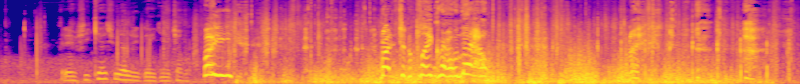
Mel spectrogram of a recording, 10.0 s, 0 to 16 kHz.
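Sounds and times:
running footfalls on pavement: 0.2 - 10.0.

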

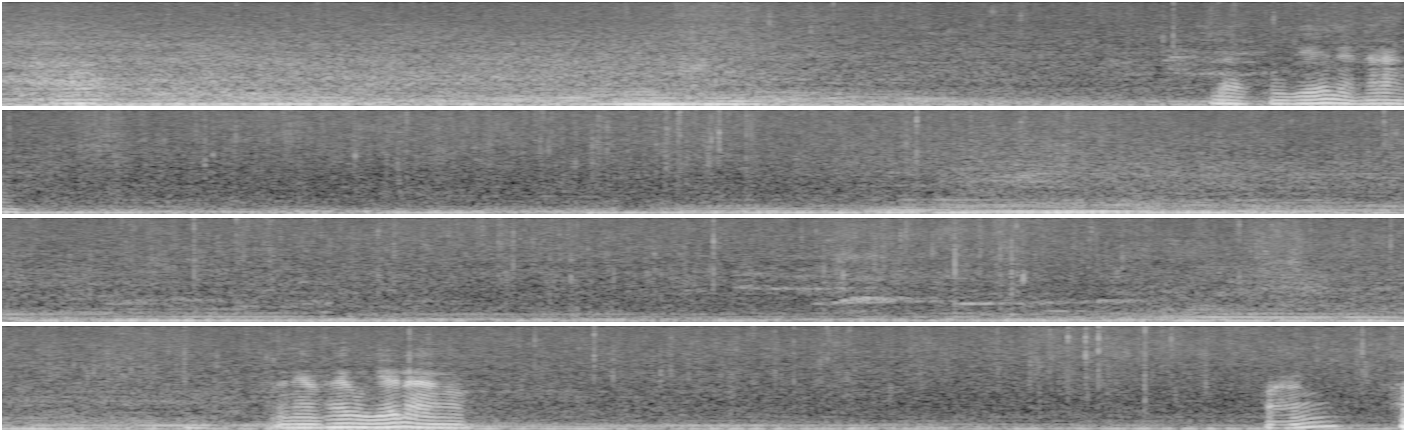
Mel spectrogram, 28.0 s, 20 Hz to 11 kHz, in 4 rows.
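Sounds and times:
crickets pattering and rustling: 1.0 - 28.0.

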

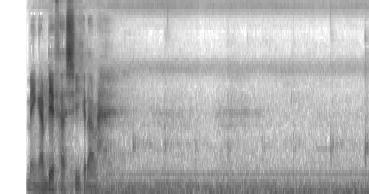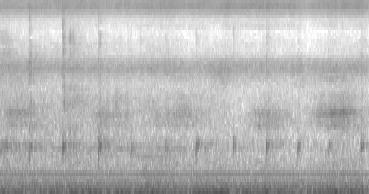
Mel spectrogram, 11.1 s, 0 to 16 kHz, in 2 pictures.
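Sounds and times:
low room hum: 0.4 - 11.0.

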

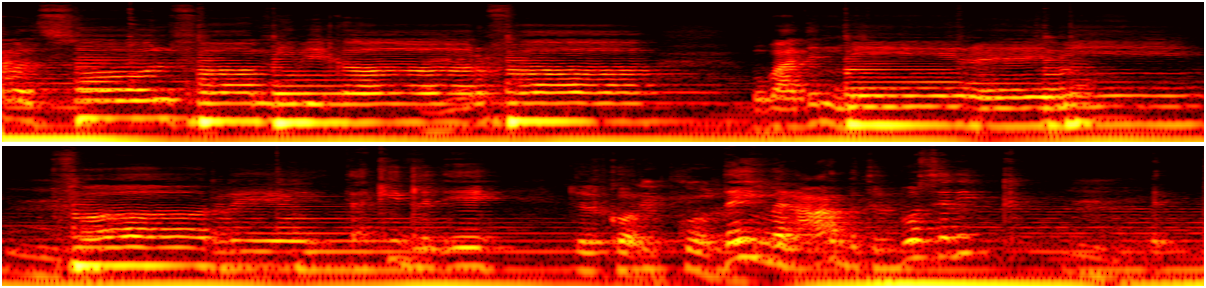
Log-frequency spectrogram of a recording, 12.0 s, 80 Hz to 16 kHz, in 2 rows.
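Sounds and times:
man singing long held notes: 0.0 - 8.6
keyboard low bass: 0.0 - 12.0.

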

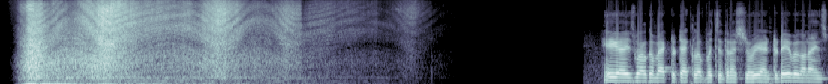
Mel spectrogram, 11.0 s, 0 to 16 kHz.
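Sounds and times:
whooshing sound effects: 0.2 - 5.8.

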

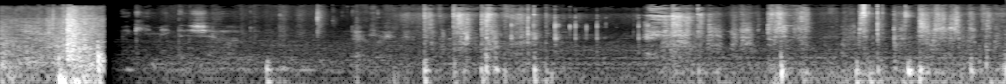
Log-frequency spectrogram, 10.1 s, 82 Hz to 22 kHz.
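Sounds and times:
faint whispering: 1.2 - 2.6, 3.4 - 4.2.

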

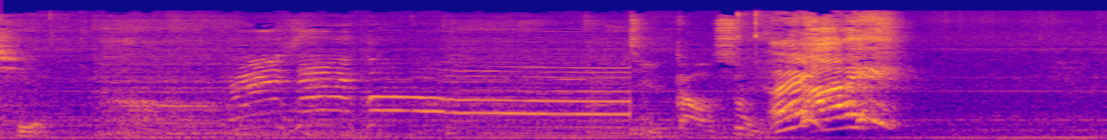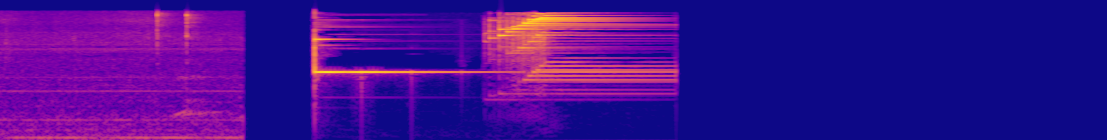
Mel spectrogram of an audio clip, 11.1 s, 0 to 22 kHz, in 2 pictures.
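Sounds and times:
bright high ding: 7.1 - 9.0
shimmering chime flourish: 7.1 - 9.0.

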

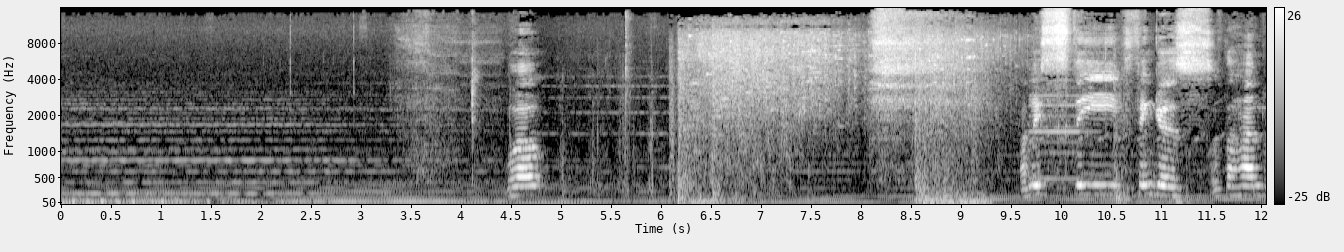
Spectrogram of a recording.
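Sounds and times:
glass shattering: 6.1 - 10.8.

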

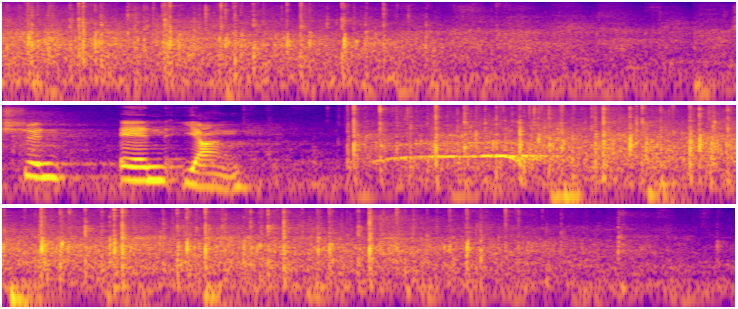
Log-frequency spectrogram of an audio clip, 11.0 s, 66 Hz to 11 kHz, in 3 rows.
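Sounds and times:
audience applauding: 0.0 - 3.7, 5.4 - 11.0.

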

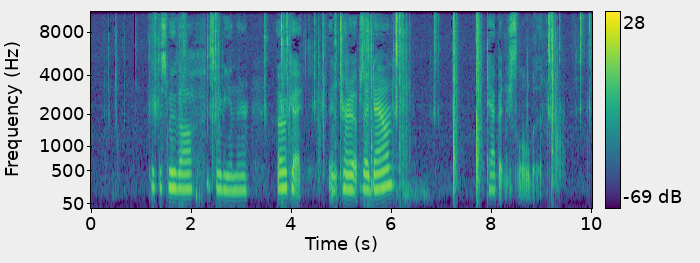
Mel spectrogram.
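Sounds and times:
plastic bricks clicking: 0.3 - 2.6, 3.4 - 7.9, 9.0 - 10.0.

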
